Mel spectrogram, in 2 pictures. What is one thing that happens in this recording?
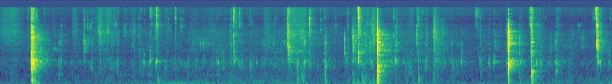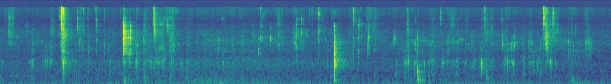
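A man chews and smacks his lips close to a microphone.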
